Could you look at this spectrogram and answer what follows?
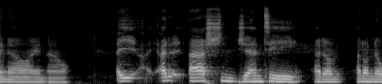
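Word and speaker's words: Ashton Jeanty: Scott, the chat does not like how you pronounce Ashen Genty. I know. I know. I know. I I Ashton Genty.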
